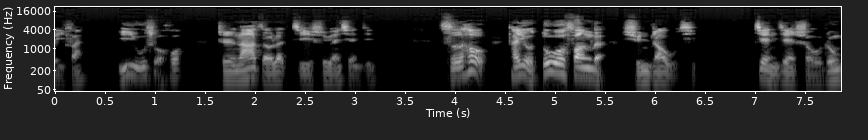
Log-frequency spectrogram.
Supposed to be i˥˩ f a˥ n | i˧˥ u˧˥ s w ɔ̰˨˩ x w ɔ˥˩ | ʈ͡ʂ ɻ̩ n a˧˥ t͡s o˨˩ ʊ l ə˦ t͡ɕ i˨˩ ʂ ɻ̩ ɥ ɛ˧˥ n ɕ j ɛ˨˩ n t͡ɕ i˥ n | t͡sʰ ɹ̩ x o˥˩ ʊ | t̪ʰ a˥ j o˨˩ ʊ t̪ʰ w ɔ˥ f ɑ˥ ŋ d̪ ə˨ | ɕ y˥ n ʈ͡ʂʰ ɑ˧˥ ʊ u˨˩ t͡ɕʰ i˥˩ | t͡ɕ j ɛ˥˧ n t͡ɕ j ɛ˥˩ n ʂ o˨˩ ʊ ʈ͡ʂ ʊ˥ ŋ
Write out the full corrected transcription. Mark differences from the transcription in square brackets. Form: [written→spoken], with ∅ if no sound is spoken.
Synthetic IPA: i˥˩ f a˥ n | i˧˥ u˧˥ s w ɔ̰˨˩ x w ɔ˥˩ | ʈ͡ʂ ɻ̩ n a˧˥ t͡s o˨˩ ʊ l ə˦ t͡ɕ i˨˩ ʂ ɻ̩ ɥ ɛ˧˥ n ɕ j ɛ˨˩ n t͡ɕ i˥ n | t͡sʰ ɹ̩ x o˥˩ ʊ | t̪ʰ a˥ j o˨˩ ʊ [t̪ʰ→t̪] w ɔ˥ f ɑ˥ ŋ d̪ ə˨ | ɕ [y˥→y˧˥] n [ʈ͡ʂʰ→ʈ͡ʂ] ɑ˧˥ ʊ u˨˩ t͡ɕʰ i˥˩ | t͡ɕ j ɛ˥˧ n t͡ɕ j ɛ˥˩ n ʂ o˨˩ ʊ ʈ͡ʂ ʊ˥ ŋ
